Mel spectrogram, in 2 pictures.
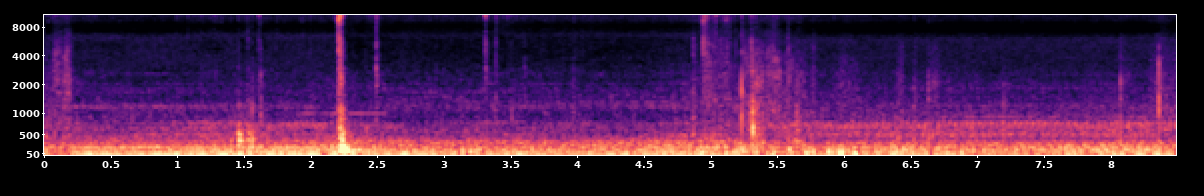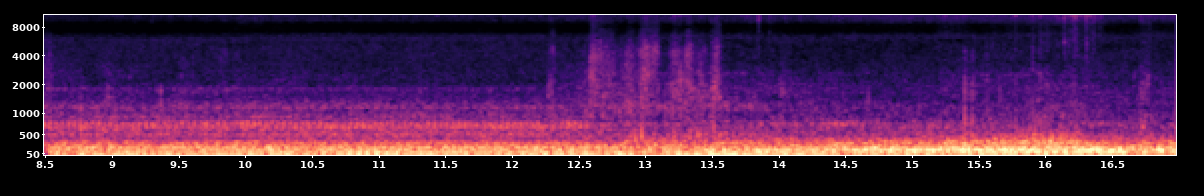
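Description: Car door latch of a 2011 Ford Crown Victoria clicking sharply once as the driver's door is opened, about two seconds in. Lighter clicks and handling noises follow, over a steady low rumble.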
